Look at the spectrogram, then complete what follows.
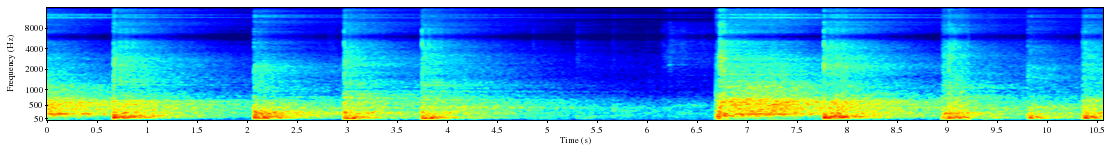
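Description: Basketball striking the hoop just above the camera, then bouncing on the hardwood floor a few times at shortening gaps; about seven seconds in a second shot bangs into the hoop and is followed by the ball being dribbled. Each thud rings on in the echoing walled court.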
